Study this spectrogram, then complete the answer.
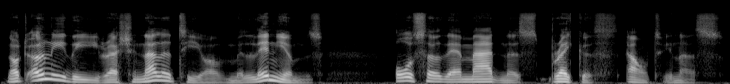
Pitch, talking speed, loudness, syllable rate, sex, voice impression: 110 Hz, 100 wpm, -20 LUFS, 3.6 syllables/s, male, masculine, very adult-like, slightly cool, sincere, slightly calm, slightly kind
